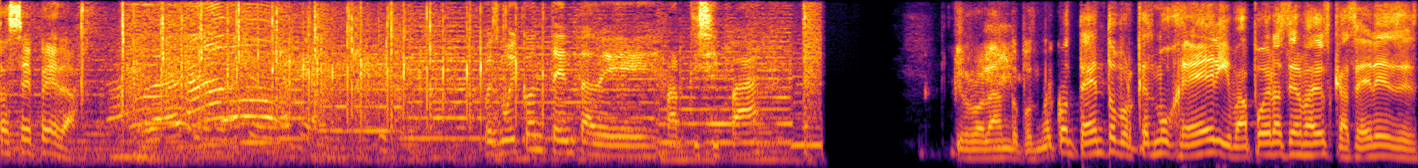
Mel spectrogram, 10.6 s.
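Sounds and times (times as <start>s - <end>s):
speech: 0.0s - 1.6s, 3.6s - 6.0s, 7.2s - 10.6s
crowd clapping: 0.4s - 4.6s
excited voices cheering: 0.8s - 2.4s.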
